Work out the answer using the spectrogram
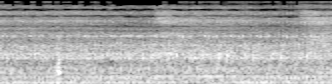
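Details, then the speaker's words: BMW after replacing a torn PCV (crankcase ventilation) valve that was blamed for an engine screaming noise: even idle with a soft, steady hiss on top but no whistle or scream; settled, normal idle. "But as you can see, the car right now is running amazing, right? No, it's good. It sounds good too, right?"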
